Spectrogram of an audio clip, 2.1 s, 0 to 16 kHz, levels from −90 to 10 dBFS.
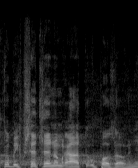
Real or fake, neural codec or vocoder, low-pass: fake; vocoder, 44.1 kHz, 128 mel bands, Pupu-Vocoder; 14.4 kHz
